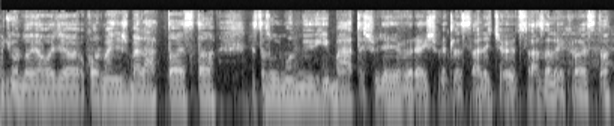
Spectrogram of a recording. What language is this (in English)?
Hungarian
